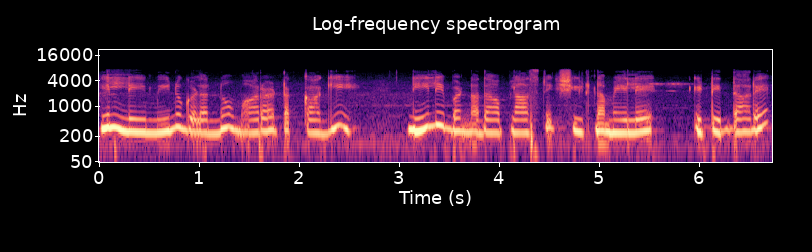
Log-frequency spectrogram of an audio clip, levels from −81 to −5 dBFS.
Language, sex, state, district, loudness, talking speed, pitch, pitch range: Kannada, female, Karnataka, Bangalore, -15 LUFS, 90 wpm, 260 Hz, 245-285 Hz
